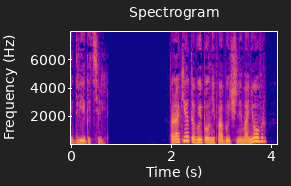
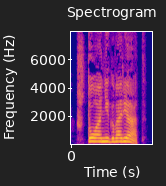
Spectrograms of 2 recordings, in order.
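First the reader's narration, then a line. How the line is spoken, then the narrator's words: Shouted in chorus. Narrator (Russian): Несколько человек хором закричали сверху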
